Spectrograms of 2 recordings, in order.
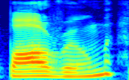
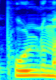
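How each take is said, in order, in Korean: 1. 첫 번째 모음은 열린 'aw' 소리예요. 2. 첫 번째 모음은 둥근 'oh' 소리예요. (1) "턱을 길게 벌려서 발음합니다" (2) "볼룸이라고 읽으시면 안 돼요"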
